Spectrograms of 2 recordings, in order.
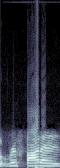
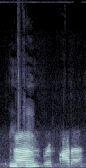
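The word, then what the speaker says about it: RUFADAA: So RUFADA is usually how I hear it pronounced, RUFADA.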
